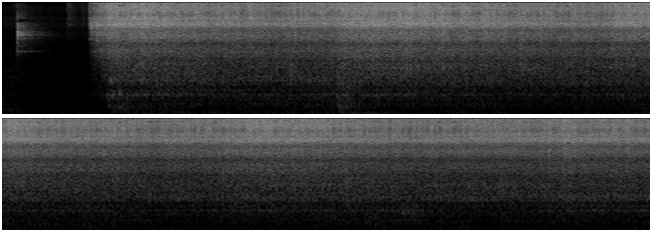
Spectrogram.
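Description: Carrots frying in a hot pan, a steady loud sizzle that begins abruptly after a brief quiet start and continues unbroken, close and alone.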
